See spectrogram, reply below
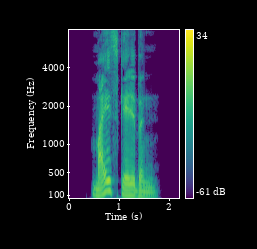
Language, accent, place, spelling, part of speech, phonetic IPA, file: German, Germany, Berlin, maisgelben, adjective, [ˈmaɪ̯sˌɡɛlbn̩], De-maisgelben.ogg
- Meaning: inflection of maisgelb: 1. strong genitive masculine/neuter singular 2. weak/mixed genitive/dative all-gender singular 3. strong/weak/mixed accusative masculine singular 4. strong dative plural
